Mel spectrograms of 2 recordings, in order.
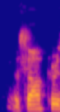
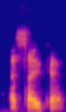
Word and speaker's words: Ahsoka: How do you pronounce the name? Asaka, isn't it? Ahsoka. Close, is it Ahsoka?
